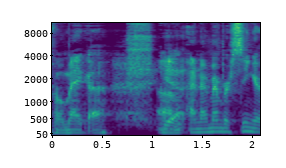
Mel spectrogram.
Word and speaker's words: Omega: But when this new character is introduced, she pronounces her name Omega. Omega. My name's Omega. Which is really just it's a New Zealand accent of Omega.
